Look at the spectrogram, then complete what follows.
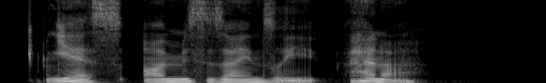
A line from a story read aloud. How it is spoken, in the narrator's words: finally managed to croak out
